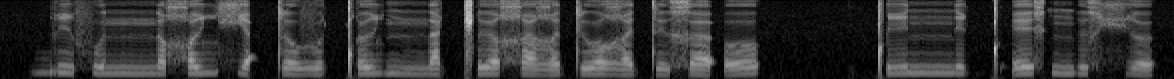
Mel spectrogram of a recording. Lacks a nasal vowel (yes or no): yes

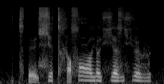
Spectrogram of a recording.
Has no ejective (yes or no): no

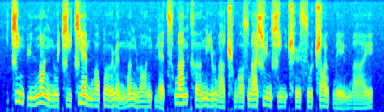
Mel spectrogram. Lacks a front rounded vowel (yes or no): no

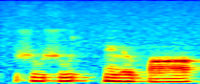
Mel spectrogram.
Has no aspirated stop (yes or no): yes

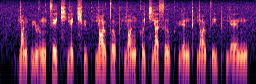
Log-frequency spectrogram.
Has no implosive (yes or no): yes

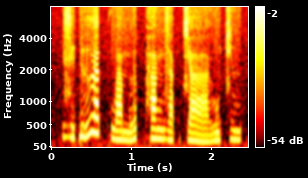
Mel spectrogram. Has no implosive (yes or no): no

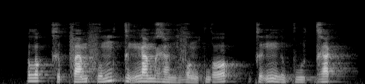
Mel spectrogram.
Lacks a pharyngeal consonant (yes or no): yes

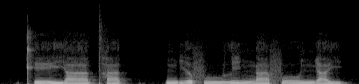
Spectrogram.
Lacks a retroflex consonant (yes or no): yes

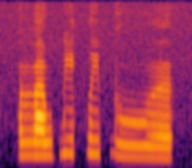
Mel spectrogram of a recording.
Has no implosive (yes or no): no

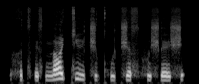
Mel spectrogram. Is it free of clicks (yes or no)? yes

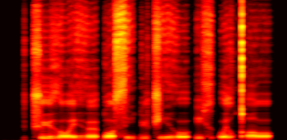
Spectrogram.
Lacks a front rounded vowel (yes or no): no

